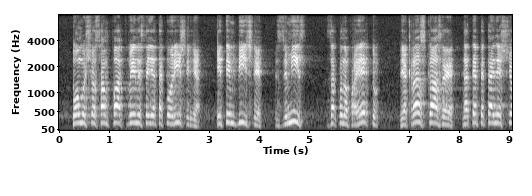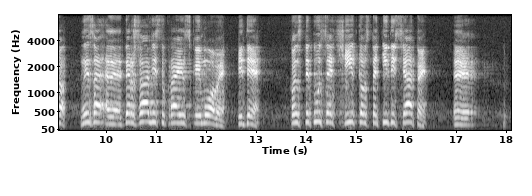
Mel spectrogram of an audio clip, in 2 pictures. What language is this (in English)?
Ukrainian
